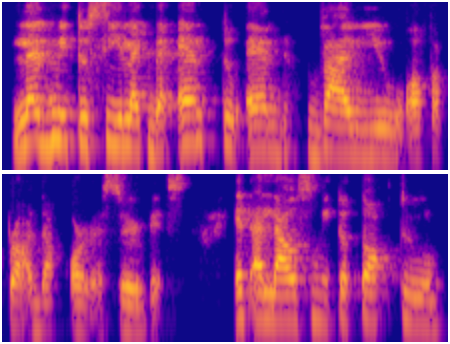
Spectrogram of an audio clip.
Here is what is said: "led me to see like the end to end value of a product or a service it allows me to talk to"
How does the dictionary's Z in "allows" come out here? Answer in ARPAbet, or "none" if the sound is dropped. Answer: S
